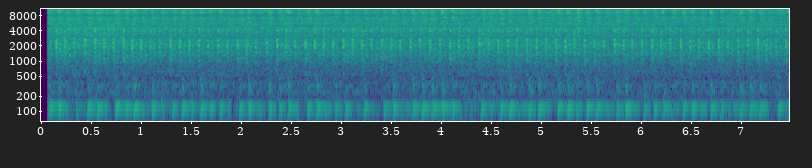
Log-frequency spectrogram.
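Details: 2018 570 with misfire and no fault code, engine dying by itself: low thumping idle with an irregular, stumbling beat and occasional skipped pulse; misfire, cause unknown.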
